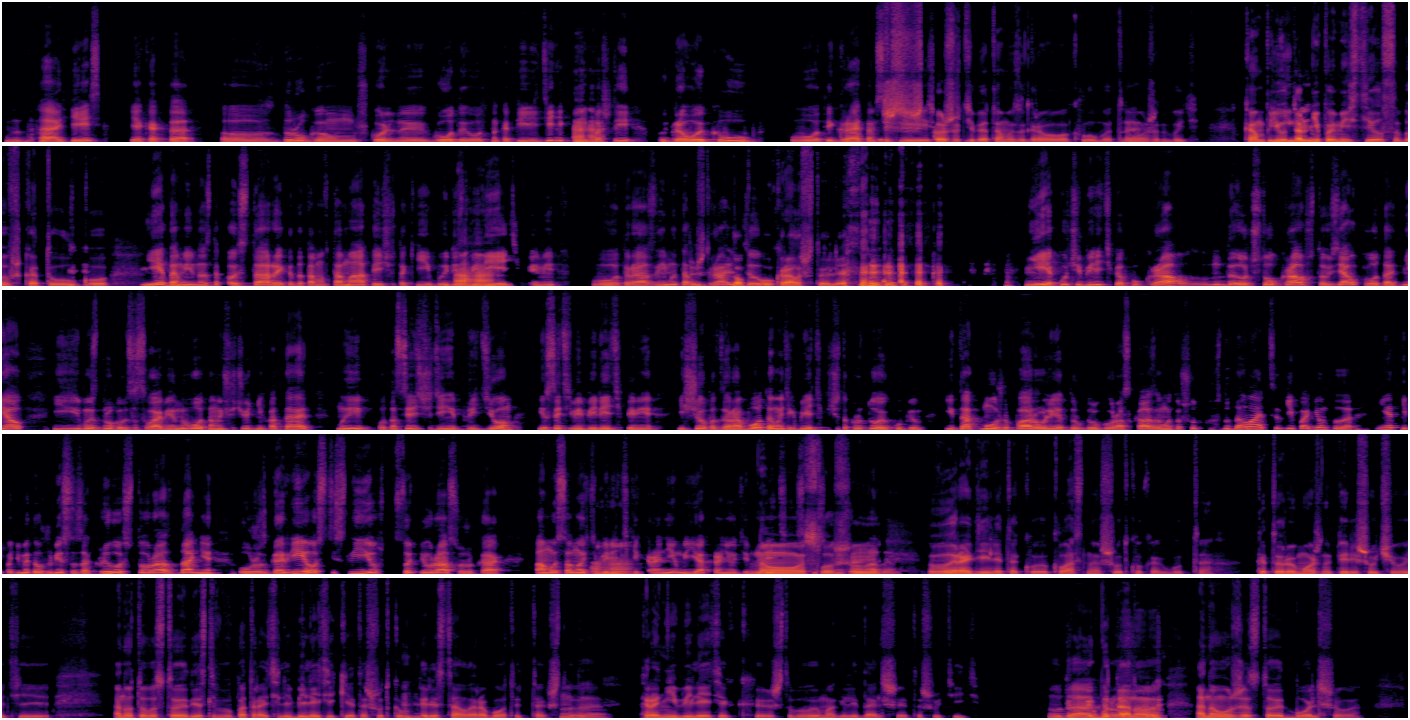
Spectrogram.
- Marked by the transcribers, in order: laughing while speaking: "Да, есть"; other background noise; chuckle; other noise; laugh; unintelligible speech; chuckle
- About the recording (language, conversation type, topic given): Russian, podcast, Какую историю хранит твоя любимая вещь?
- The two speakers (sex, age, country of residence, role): male, 20-24, Estonia, guest; male, 35-39, Estonia, host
